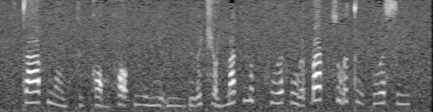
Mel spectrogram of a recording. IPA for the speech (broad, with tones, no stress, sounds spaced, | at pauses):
t̪ aː˦˥ p̚ n a̤˨˩ j k ɨ̰˧˨ k ɔ̰˧˨ m x ɔ̰˧˨ ʔ i̤˨˩ ə̯ ɲ ə̰ː˧˨ ɲ ə̤˨˩ m ɗ ɨ̰˧˥ ə̯ t͡ɕ ɔ̰˧˨ j m a˦˥ t̚ m ə˦˥ p̚ f u˨˦ ə̯ h w ṵ˧˨ ə̯ ɓ a˦˥ k̚ s ṵ˧˥ ə̯ t̪ ɨ̤˨˩ ə̯ k u˧ ə̯ s i˧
